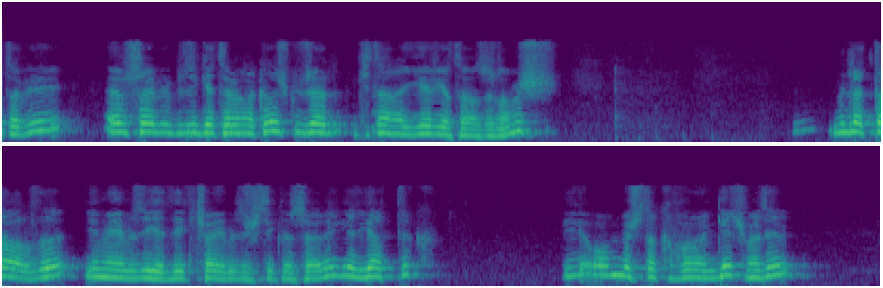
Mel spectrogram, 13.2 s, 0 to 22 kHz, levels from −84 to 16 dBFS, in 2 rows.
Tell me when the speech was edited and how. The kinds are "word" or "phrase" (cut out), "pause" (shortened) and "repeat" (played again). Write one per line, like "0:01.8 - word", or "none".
none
